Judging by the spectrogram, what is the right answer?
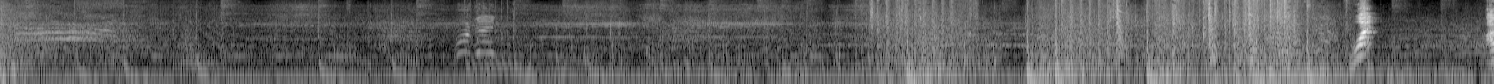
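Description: Video game gunfire rings out in bursts of rapid shots and booms, building to dense volleys near the end, with someone talking over the early part.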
